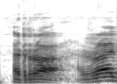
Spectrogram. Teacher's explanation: र का उच्चारण लुंठित ढंग से यानी जीभ की हल्की स्पर्श गति से होता है, जैसे बोलने में हल्का जीभ स्पर्श करता है, इसलिए इसे लुंठित व्यंजन कहा गया है।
